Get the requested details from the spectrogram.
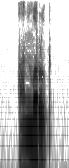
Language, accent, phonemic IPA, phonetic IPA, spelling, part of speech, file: Armenian, Eastern Armenian, /ɑnmoˈruk/, [ɑnmorúk], անմոռուկ, noun, Hy-անմոռուկ.ogg
- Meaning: forget-me-not, Myosotis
